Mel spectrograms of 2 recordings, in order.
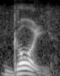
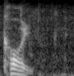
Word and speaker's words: goi: And is it goi, not koi? Not with a K, with a G, but pronounced with a G and not pronounced with a K.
